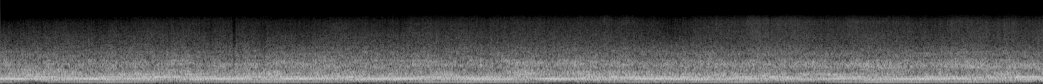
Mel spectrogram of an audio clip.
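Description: Boat engine running steadily at cruising speed: a constant low drone with a few steady tones under an even rushing noise.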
